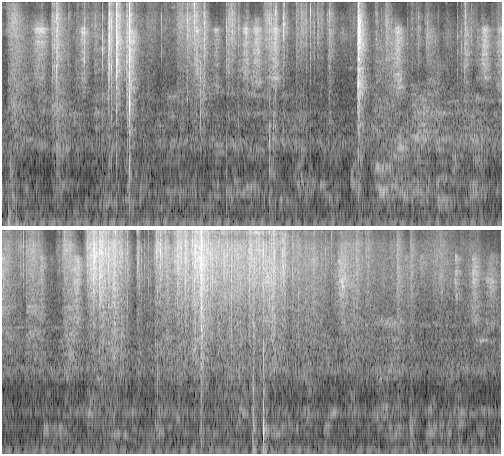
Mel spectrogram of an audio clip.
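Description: Hands handling and opening a sealed cardboard box of trading cards: a few sharp clicks and light rustles of cardboard and packaging. Quiet background music and a steady low hum run underneath.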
